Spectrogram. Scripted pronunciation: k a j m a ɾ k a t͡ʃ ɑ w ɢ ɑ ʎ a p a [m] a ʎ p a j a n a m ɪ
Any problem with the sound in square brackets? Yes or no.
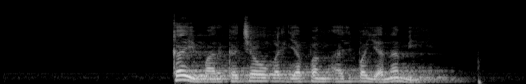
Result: yes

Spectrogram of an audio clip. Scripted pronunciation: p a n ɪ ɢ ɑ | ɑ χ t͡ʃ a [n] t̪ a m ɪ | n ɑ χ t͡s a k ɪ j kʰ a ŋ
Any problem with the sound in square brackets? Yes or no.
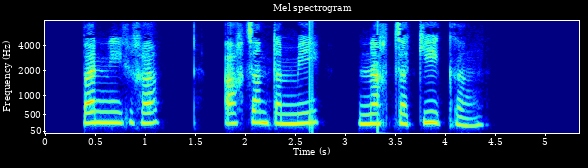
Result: no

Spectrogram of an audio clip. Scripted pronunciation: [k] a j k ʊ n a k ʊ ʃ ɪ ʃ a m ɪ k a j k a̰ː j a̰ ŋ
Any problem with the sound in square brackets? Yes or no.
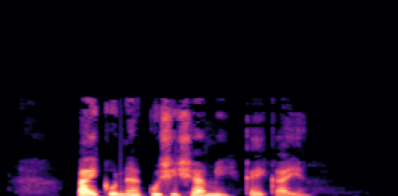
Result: yes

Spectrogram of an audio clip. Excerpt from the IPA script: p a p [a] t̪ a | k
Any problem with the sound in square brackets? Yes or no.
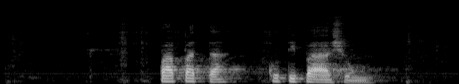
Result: no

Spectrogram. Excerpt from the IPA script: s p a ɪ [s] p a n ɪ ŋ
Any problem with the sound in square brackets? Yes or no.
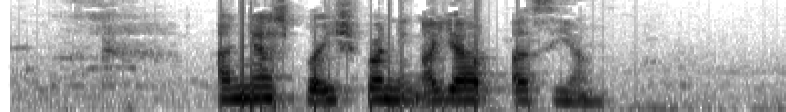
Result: yes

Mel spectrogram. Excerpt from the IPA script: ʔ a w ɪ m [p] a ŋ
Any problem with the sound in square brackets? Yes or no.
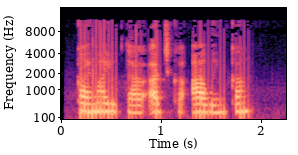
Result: yes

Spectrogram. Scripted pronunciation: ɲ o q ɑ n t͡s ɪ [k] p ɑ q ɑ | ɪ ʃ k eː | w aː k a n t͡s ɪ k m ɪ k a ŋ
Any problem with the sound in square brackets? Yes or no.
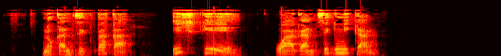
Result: no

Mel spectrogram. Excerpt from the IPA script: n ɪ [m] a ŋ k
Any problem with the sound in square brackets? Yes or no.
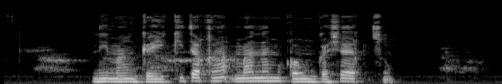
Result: no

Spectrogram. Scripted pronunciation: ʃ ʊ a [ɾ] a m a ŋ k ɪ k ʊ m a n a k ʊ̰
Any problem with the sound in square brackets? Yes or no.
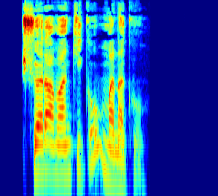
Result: no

